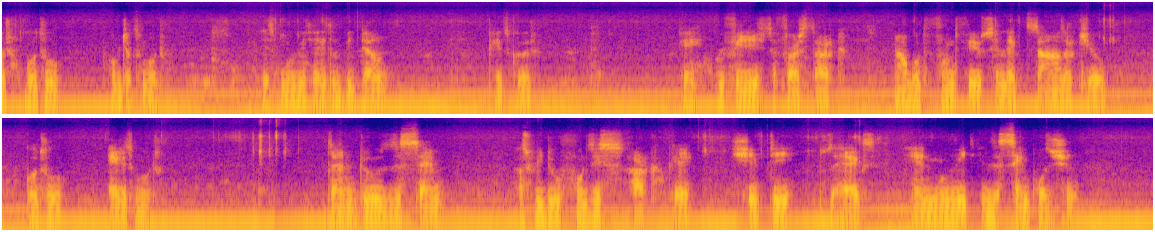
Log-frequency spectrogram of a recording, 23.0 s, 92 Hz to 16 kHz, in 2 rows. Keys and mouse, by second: 1.4 KP_Add, 2.2 g, 5.6 click, 8.9 KP_1, 10.8 click, 12.7 click, 15.3 a, 17.5 click, 19.3 click.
